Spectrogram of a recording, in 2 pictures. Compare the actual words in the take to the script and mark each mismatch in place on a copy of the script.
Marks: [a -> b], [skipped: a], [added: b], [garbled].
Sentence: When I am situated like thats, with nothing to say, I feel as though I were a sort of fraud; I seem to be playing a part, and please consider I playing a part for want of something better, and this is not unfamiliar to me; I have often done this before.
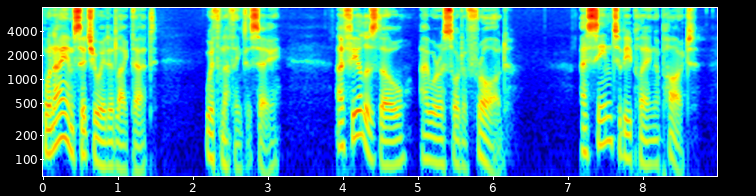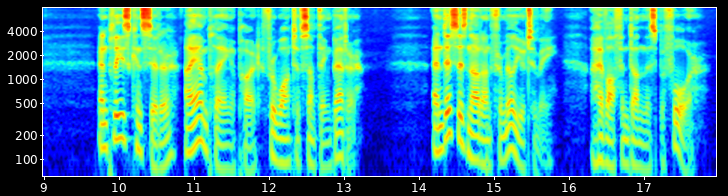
When I am situated like [thats, -> that] with nothing to say, I feel as though I were a sort of fraud; I seem to be playing a part, and please consider I [added: am] playing a part for want of something better, and this is not unfamiliar to me; I have often done this before.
